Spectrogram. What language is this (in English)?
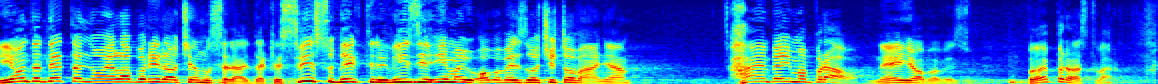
Croatian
